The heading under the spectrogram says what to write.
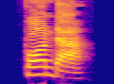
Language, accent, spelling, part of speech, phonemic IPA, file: Swahili, Kenya, ponda, verb, /ˈpɔ.ⁿdɑ/, Sw-ke-ponda.flac
- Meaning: 1. to crush 2. to pound 3. to discredit 4. to knock down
